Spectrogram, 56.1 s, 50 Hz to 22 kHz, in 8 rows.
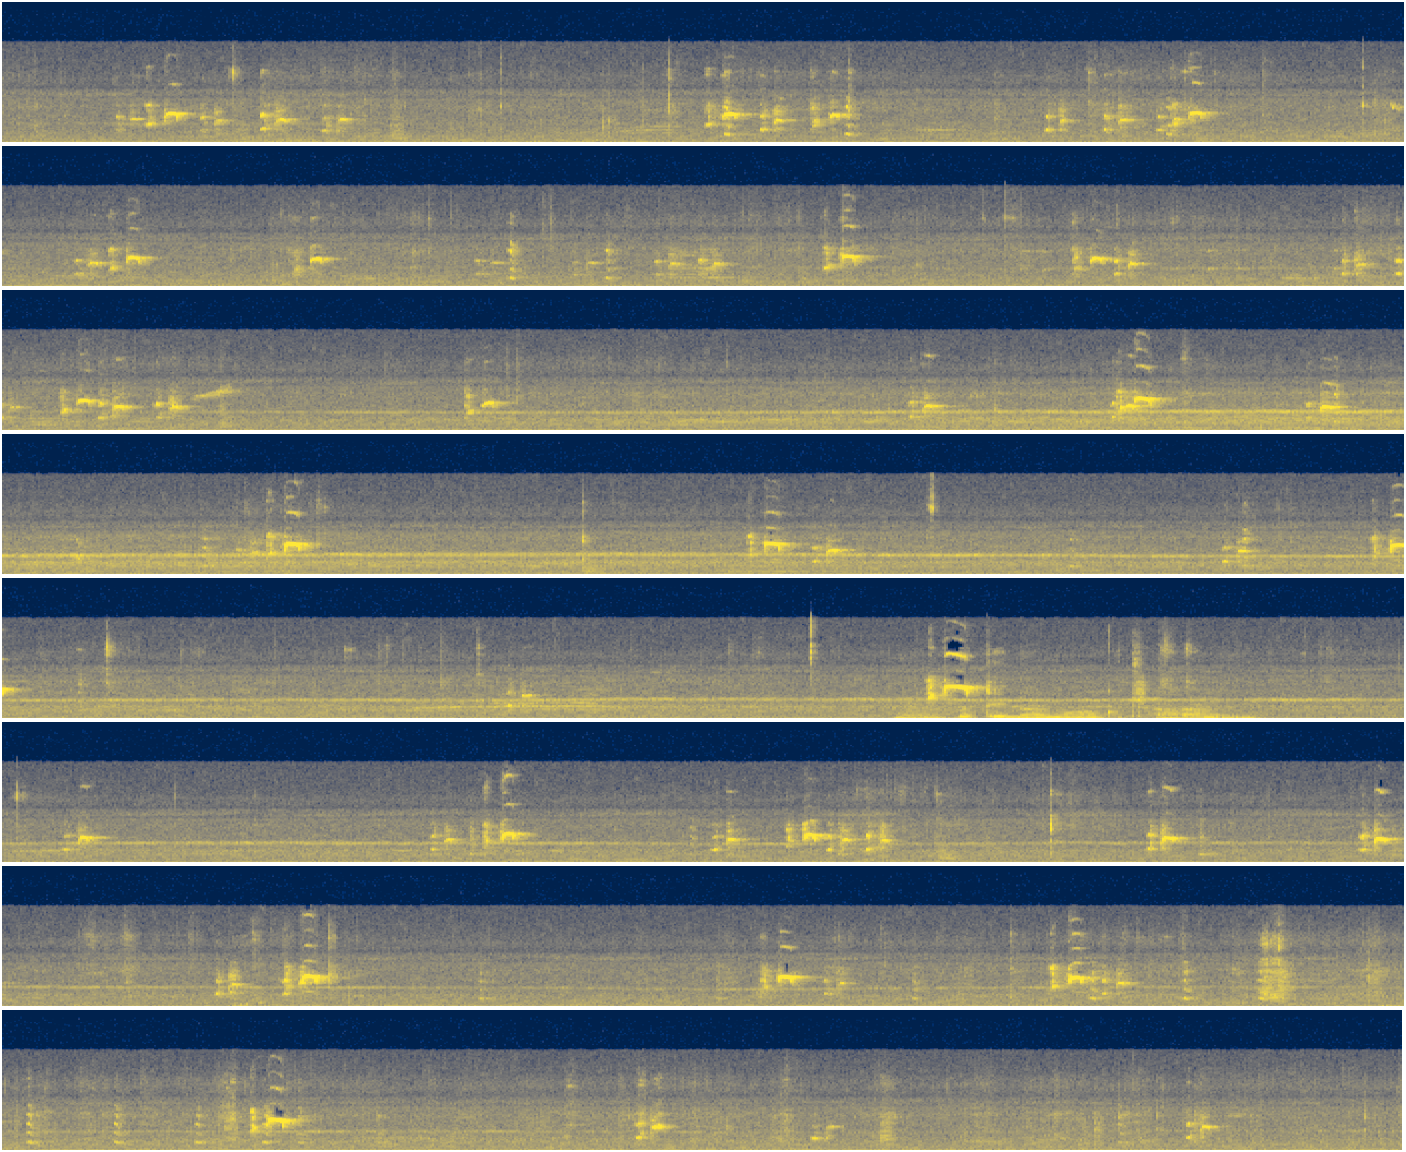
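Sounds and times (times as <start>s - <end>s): faint low hum: 0.0s - 56.0s
small birds chirping: 0.4s - 56.0s
steady high whine: 12.6s - 56.0s.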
